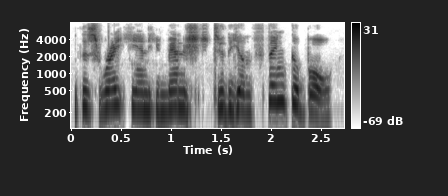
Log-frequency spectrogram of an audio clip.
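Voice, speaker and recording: A woman's voice: fairly high pitch, brisk, no echo, lo-fi sound. A woman reading an action fantasy story aloud as a narrator, in a dramatic scripted style.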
